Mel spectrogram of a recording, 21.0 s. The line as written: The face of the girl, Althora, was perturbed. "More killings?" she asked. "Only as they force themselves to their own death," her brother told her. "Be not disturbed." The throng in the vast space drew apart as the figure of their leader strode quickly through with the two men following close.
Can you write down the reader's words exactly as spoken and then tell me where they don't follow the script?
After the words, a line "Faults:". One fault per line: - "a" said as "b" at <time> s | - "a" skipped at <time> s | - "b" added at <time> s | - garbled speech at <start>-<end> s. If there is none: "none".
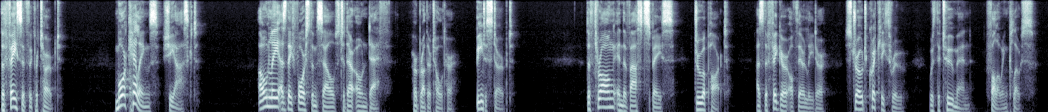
The face of the perturbed. "More killings?" she asked. "Only as they force themselves to their own death," her brother told her. "Be disturbed." The throng in the vast space drew apart as the figure of their leader strode quickly through with the two men following close.
Faults:
- "girl Althora was" skipped at 0.7 s
- "not" skipped at 9.7 s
